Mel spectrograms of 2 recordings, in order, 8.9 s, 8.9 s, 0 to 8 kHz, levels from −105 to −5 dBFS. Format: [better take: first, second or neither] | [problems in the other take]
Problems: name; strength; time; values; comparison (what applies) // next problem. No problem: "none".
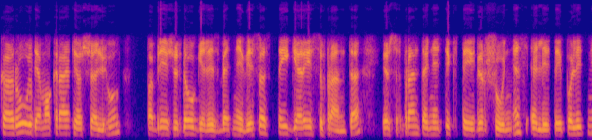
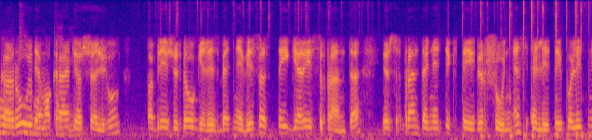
first | background sound (Typing); 13 dB below the speech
